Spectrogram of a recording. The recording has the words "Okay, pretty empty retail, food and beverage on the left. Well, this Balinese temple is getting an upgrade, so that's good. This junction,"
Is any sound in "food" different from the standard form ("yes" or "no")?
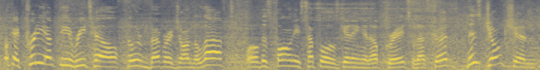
yes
